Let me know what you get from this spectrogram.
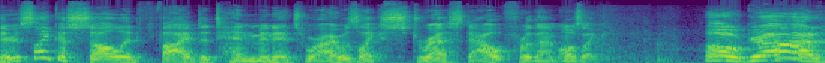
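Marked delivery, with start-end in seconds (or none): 4.7-5.5 very high, loud yelling. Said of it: "I was literally yelling at my T V".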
